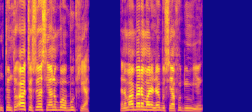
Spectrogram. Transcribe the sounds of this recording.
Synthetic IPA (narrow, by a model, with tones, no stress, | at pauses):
n̩˨tʊ̃˨n̩˨tʊ̃˨˦ɔ˦ɛ˦tʰɪ˨s̬ʊ˦æ˦si˨a˨nʊ̃˦bɔ˦ɔ˨bu˦kʰi˨a˨ | sɛ˨nã˦mã˦bɛ˦ɾɪ˦mã˦nɪ̃˨nã˦bu˨si˨ã˨fʊ˦dũ˦m˦mĩ˨e˦n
